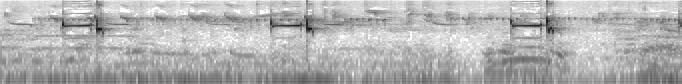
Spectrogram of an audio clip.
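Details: Prinia called red-headed, used to lure and train songbirds: three evenly spaced phrases of a level high whistle ending in a sharp click, with a thin trill continuing between and a faint low hum.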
